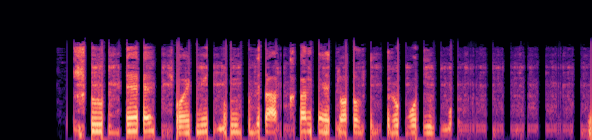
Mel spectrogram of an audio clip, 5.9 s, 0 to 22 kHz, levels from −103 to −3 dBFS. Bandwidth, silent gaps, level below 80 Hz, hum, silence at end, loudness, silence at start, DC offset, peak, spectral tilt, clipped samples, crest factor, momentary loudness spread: 7.6 kHz; 4.88-4.93 s, 5.40-5.45 s, 5.75-5.81 s; -46 dBFS; none; 0 s; -18 LUFS; 0.75 s; under 0.1%; -2 dBFS; -5.5 dB/octave; under 0.1%; 18 dB; 11 LU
